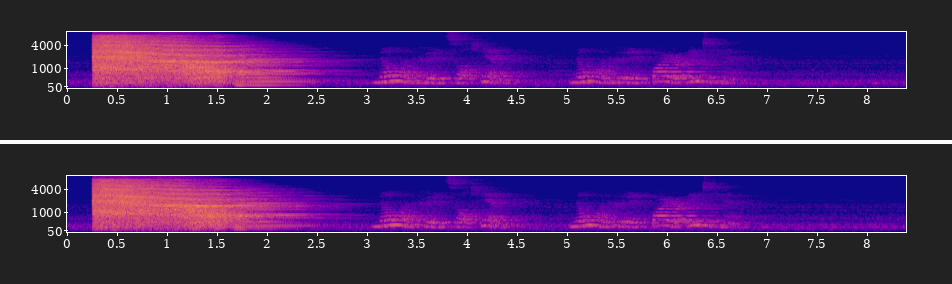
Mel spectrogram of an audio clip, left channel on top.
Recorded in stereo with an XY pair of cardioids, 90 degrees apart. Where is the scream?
5° left, 0.6 m; by 1.6 s 30° right, 1.6 m.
